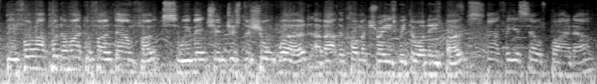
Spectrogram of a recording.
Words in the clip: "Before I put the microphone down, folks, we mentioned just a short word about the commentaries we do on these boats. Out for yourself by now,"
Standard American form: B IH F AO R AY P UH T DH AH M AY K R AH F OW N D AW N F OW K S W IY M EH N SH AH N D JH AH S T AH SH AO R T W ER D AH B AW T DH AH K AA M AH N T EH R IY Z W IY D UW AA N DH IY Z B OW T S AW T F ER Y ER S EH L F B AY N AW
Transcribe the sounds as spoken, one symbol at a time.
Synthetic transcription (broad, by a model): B IH F AO R AY P UH T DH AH M AY K R AH F OW N D AW N F OW K S W IY M EH N SH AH N JH AH S T AH SH AO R T W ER D AH B AW T DH AH K AA M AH N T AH R IY Z W IY D UW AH N DH IY Z B OW T S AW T F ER Y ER S EH L F B AY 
